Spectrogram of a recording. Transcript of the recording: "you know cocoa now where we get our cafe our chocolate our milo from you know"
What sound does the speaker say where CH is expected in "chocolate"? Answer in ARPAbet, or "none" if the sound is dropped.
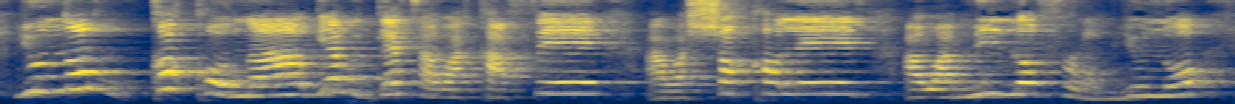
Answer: SH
